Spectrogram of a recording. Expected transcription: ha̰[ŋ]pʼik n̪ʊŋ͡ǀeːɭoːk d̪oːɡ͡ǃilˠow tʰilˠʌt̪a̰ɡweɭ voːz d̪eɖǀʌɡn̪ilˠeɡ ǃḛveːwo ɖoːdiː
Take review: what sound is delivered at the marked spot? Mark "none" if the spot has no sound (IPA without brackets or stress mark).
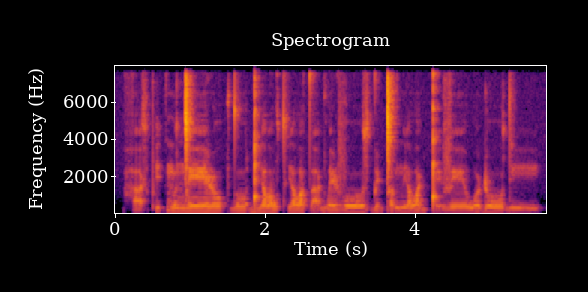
x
